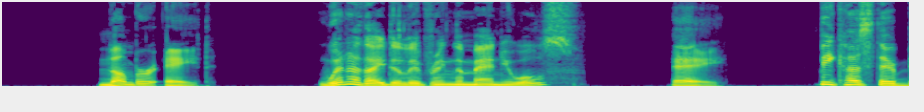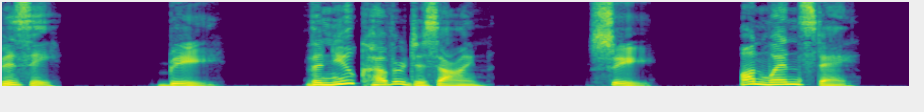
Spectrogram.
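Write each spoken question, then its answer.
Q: When are they delivering the manuals?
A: C: On Wednesday.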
